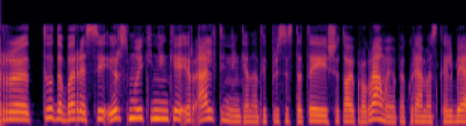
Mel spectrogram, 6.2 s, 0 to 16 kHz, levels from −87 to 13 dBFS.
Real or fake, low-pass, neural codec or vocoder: real; 7.2 kHz; none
